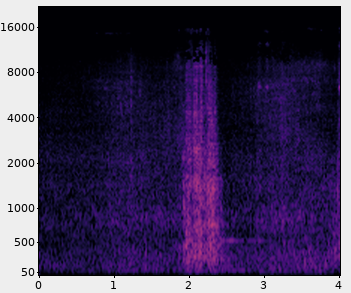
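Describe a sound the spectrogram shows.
An electric scooter rolls past close by.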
